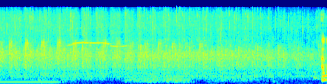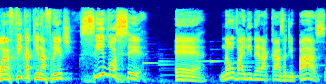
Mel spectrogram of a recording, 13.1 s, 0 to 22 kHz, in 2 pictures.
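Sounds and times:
congregation applauding: 0:00.0 - 0:07.6
high whistle: 0:01.2 - 0:02.8.

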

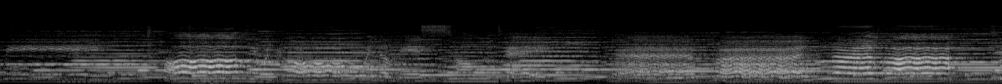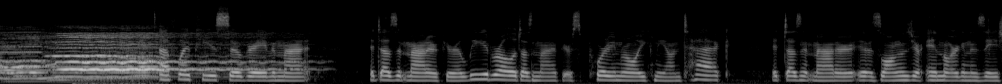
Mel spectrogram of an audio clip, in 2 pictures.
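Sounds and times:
orchestra holding low notes: 0:00.0 - 0:12.9
man singing with vibrato: 0:00.0 - 0:13.4.

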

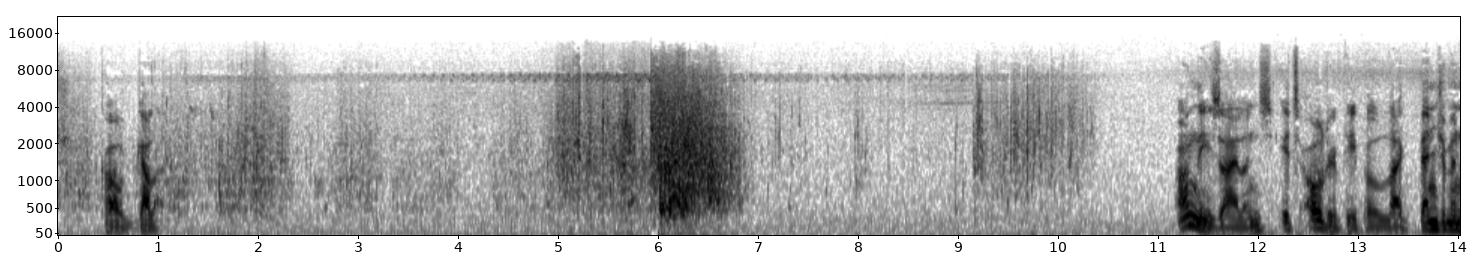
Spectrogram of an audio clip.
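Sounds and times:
net splashing into water: 0:01.1 - 0:03.2, 0:04.9 - 0:07.4, 0:09.2 - 0:10.4
net swishing through water: 0:01.1 - 0:07.4.

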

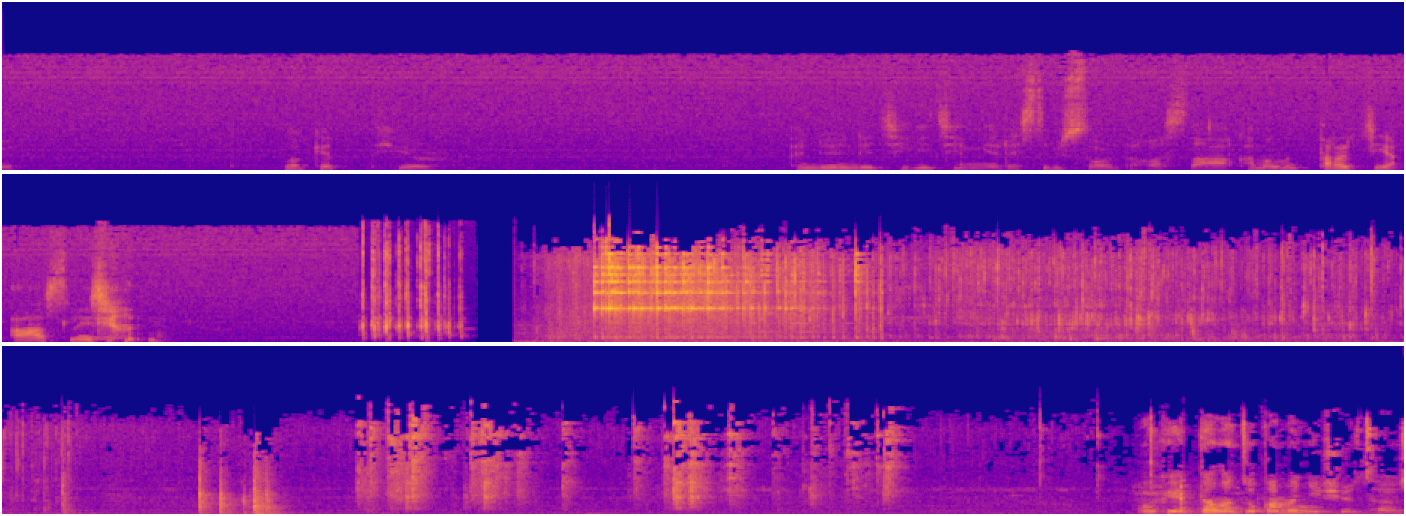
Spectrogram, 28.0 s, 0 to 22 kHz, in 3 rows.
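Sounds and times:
water pouring: 0:14.9 - 0:19.1.

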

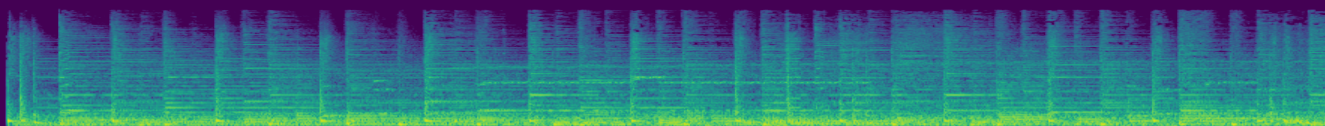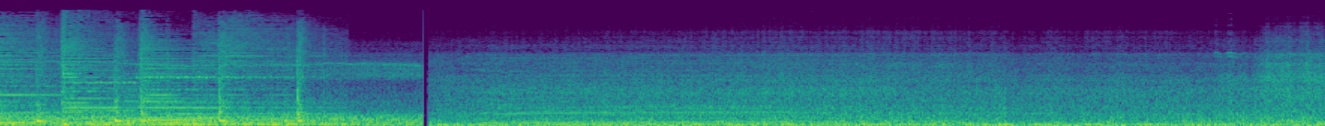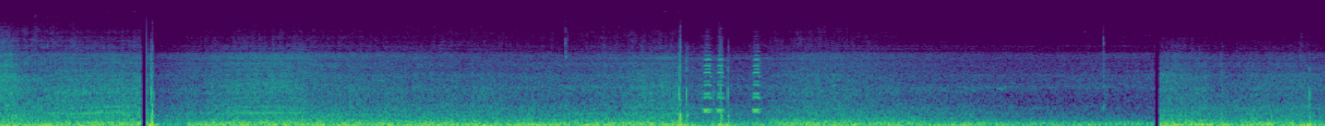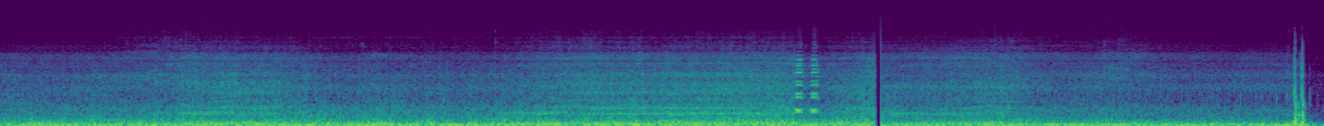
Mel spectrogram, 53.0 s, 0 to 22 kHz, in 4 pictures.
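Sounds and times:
traffic noise: 0:00.1 - 0:52.9
wind noise: 0:11.0 - 0:18.7, 0:21.2 - 0:37.2, 0:38.1 - 0:48.6
horn toots: 0:33.4 - 0:34.2, 0:47.6 - 0:48.2.

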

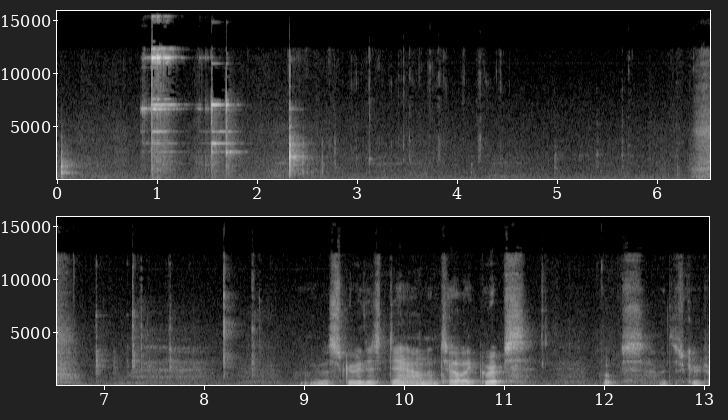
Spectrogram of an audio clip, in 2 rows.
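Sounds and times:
metal tools clinking on engine: 0:00.8 - 0:01.9.

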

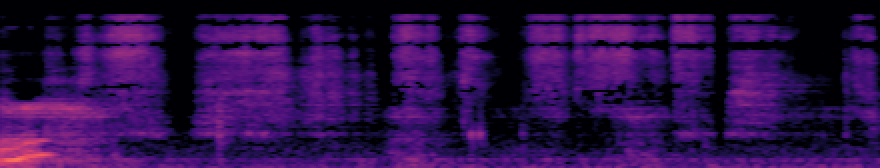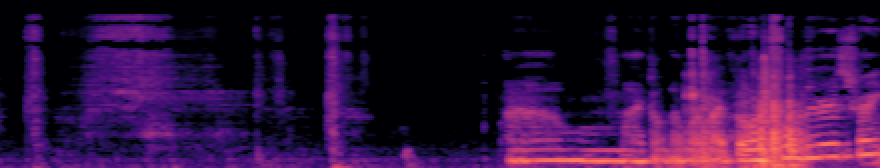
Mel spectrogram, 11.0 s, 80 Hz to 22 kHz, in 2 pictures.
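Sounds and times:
paper rustling and rubbing: 0:00.4 - 0:07.8.

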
